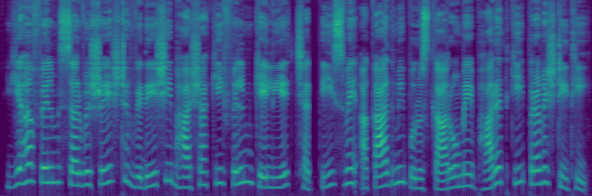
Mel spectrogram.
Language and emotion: Hindi, neutral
